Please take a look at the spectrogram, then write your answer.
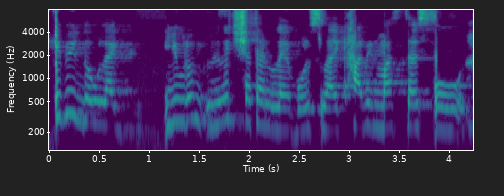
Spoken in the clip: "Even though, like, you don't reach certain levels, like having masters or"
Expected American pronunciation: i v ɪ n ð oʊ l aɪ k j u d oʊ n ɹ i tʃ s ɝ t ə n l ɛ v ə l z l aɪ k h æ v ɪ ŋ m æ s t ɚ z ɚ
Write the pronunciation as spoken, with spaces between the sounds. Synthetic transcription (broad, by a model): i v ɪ n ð oʊ l aɪ k j u d oʊ n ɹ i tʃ ʃ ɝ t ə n l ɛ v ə l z l aɪ k h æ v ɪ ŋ m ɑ s t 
